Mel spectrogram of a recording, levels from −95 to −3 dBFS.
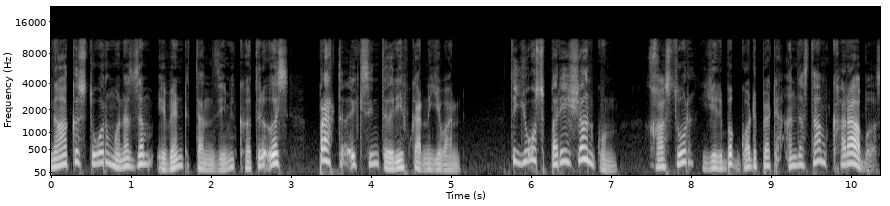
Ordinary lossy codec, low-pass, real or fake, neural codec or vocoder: none; 10.8 kHz; real; none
